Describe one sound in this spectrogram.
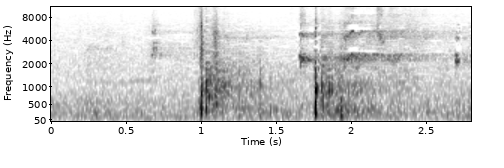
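A tennis racket strikes a ball with sharp pops.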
